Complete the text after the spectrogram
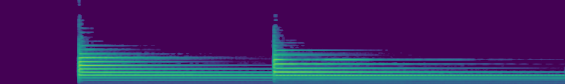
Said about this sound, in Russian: Невдалеке громко забил колокол.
